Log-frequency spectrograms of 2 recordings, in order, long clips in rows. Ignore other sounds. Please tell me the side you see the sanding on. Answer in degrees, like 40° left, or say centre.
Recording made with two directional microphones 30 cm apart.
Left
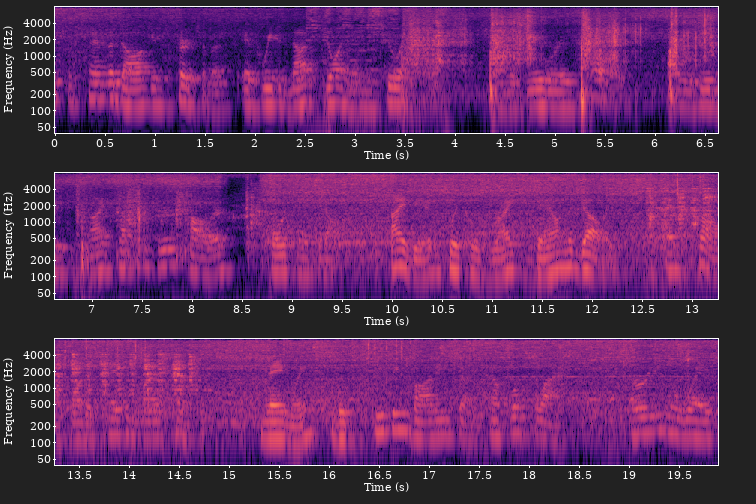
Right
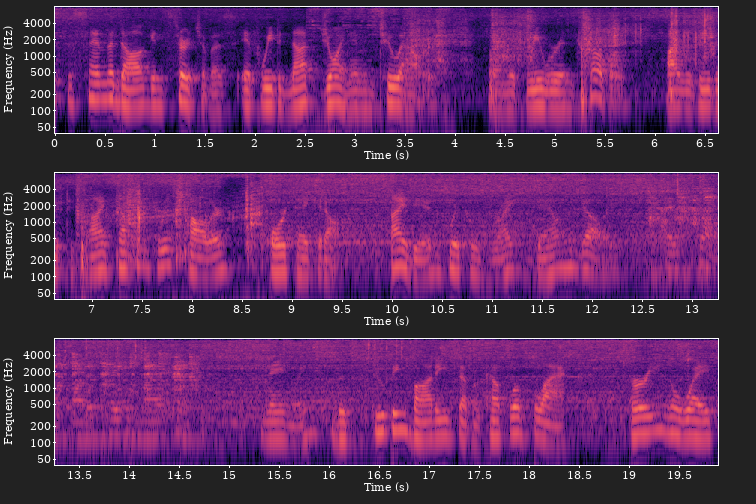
50° left.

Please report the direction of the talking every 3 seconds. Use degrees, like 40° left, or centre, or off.
60° right, 60° right, 60° right, centre, 40° left, 30° right, 50° right.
